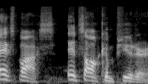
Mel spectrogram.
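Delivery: ordinary delivery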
